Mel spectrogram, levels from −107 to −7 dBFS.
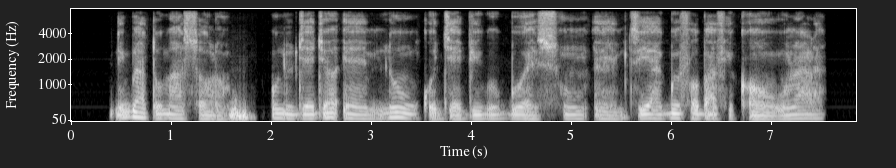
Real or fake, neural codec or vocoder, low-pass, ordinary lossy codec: fake; codec, 16 kHz, 16 kbps, FunCodec, trained on Chinese and English, 50 frames a second; 7.2 kHz; none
